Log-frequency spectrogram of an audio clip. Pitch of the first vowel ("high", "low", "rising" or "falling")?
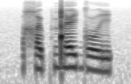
low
